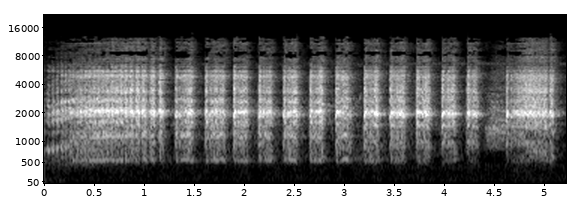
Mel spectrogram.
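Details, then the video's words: Wild jungle chicken bait bird, older but with a young crowing voice, calling for trapping. One long rasping note leads into a fast stutter of about fourteen clipped, bright syllables, closing with another drawn-out harsh note. "Trap jungle chickens old bait crowing young voice"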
